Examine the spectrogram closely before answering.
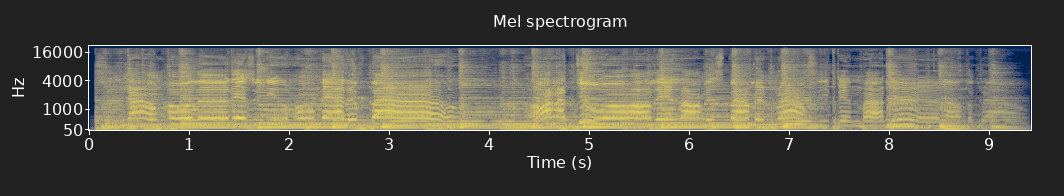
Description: left guitar reference vocals reference right guitar reference; scene quality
